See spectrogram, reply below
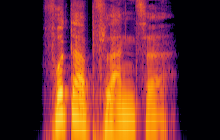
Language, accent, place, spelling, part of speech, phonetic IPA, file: German, Germany, Berlin, Futterpflanze, noun, [ˈfʊtɐˌp͡flant͡sə], De-Futterpflanze.ogg
- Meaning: forage / fodder crop / plant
